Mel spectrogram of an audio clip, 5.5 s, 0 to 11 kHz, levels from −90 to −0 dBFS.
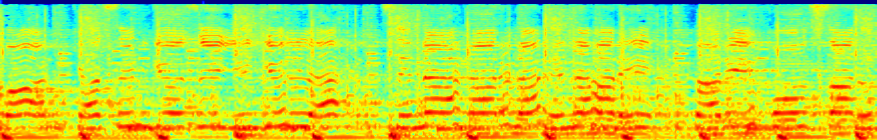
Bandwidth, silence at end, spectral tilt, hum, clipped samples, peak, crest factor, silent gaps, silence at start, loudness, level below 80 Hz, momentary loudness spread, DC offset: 10 kHz; 0 s; -4.5 dB/octave; none; under 0.1%; 0 dBFS; 10 dB; none; 0 s; -10 LUFS; -20 dBFS; 3 LU; under 0.1%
